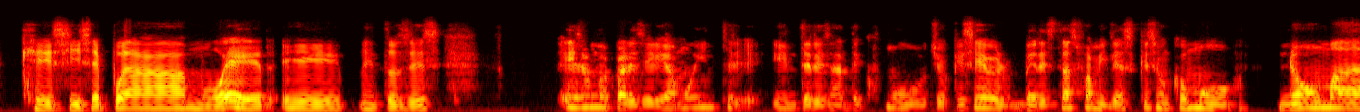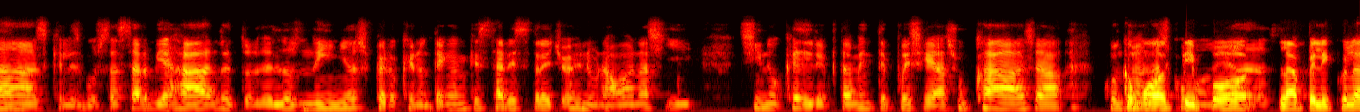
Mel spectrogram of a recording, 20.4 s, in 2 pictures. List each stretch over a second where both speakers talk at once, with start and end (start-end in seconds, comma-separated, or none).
18.6-19.9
